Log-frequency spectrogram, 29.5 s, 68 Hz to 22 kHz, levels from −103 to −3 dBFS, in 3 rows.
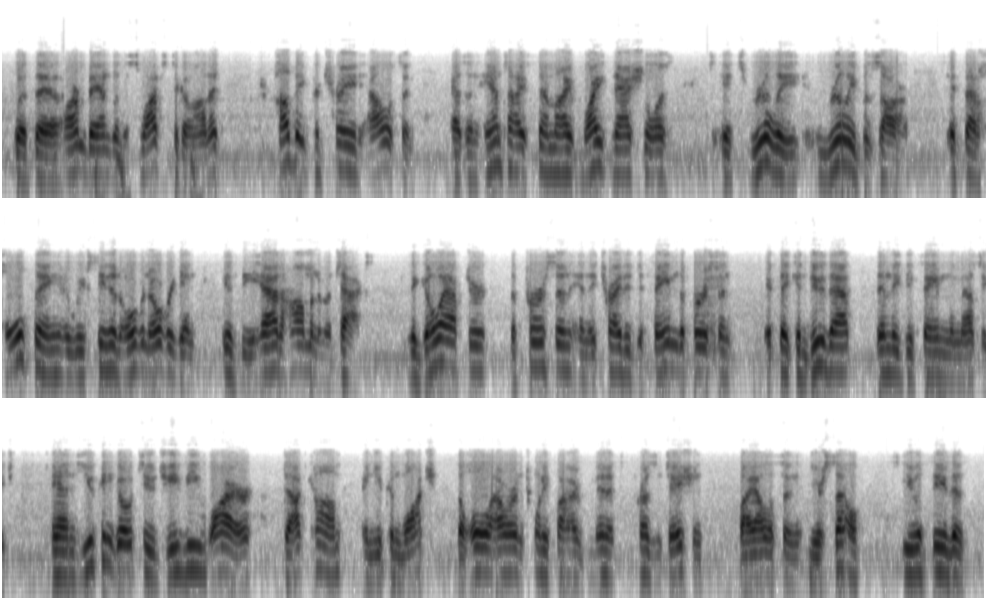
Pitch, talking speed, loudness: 170 Hz, 170 wpm, -24 LUFS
